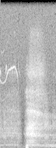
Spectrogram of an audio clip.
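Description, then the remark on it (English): A dog named Andy gives a quick, breathy huff followed by a soft, lingering panting hiss, fairly quiet, with no voices. “You hear him? Yeah, he's a good boy. You know, there's not a dog you can ask to be better than Andy.”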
